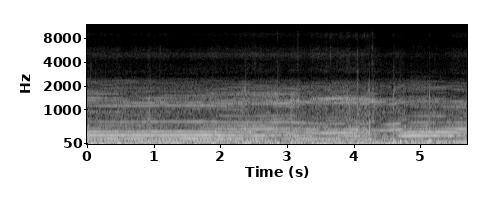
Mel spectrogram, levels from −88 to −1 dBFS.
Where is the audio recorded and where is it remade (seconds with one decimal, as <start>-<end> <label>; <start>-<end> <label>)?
0.0-5.7 recorded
